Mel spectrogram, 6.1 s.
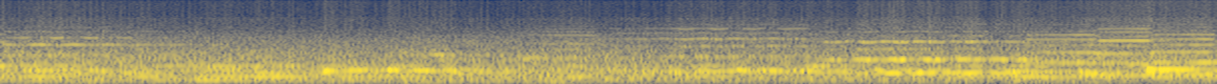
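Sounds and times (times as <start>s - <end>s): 
violin: 0.0s - 6.0s.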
